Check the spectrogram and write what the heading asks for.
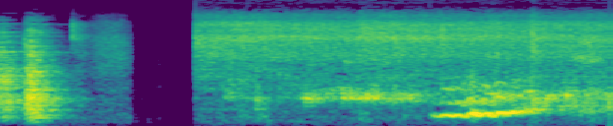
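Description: Butter and chopped vegetables sizzling in a steel frying pan: a steady hiss that starts abruptly about a second in, after a brief voice and a moment of silence. A wavering pitched sound, like humming or music, rides over the hiss in the second half.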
